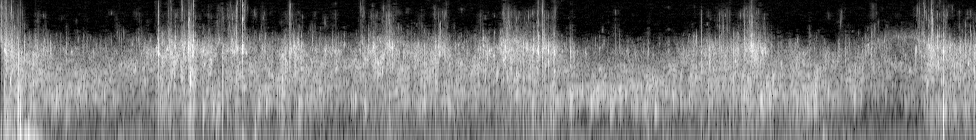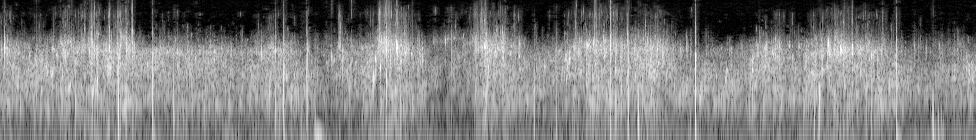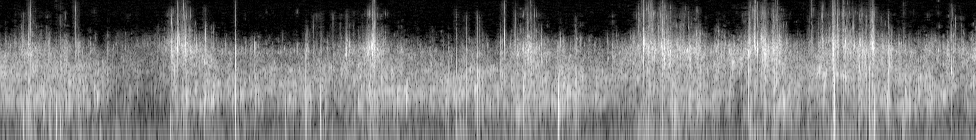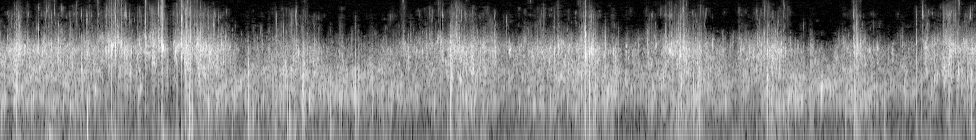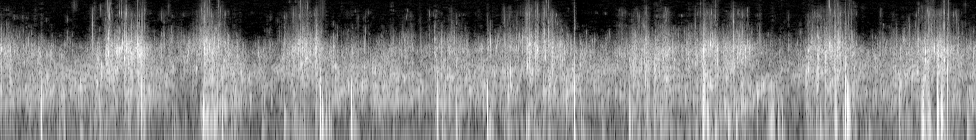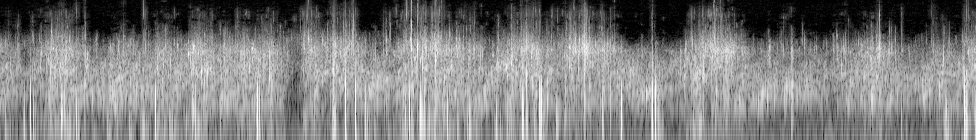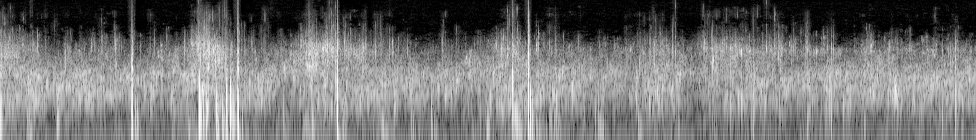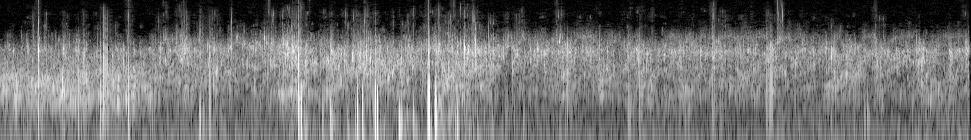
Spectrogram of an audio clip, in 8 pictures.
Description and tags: Underwater (small river)
This is a first attempt to record sound underwater, I build a small hydrophone according to the instruction gave us by digifishmusic, I could probably make it better but all considered I'm pleased whit it. The Hydrophone was placed in a small river near where I live, just below the water surface but unfortunately it kept bouncing against the rocks so it's a bit noisy. Enjoy!
bubbling, hydrophone, river, stream, underwater, water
